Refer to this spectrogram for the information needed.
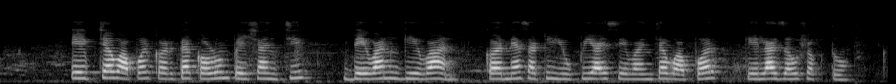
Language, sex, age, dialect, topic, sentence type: Marathi, female, 18-24, Varhadi, banking, statement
